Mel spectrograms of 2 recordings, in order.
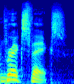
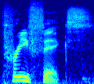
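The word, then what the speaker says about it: prix fixe: to go to a prick fix I don't you got to watch out by the way pronounced it's pronounced prefix it's p r pre think of it that way oh it's pronounced if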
